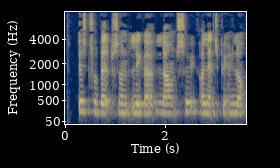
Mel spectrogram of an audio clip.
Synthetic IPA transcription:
øsd̥fɒ̽ʋæl̰b̥sɔnle̝ɡ̥ɐlɑ̈ʊ̰nsø̰ɒ̽læn̰sb̥y̰n̩lɒ

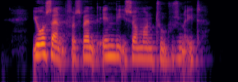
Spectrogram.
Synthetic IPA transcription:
jo̝ɐsænfɒ̽sʋæn̰d̥enəliisɒ̽mɐːnt͡sʰo̝̰ːt͡sʰṵːs̬n̩ɒ̽ʔe̝d̥

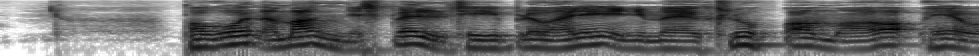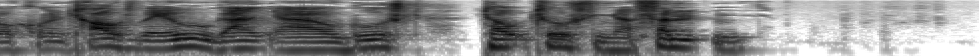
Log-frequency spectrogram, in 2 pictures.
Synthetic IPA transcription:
pʰɒ̽ɡ̥ʁɔ̽n̰æmɑ̈ŋn̩əsb̥elt͡sʰib̥le̝ʊhæneːnimeekʰlub̥̚ɒ̽m̰ɒ̽ɒ̽b̥heːʊɐkʰɔnt͡sʰʁɑ̈ɡd̥ʋeuðˠɡ̥ɑ̈ŋ̰æɑʊɡusd̥ | t͡sʰo̝̰ːt͡sʰṵːsn̩ɒ̽femd̥n̩

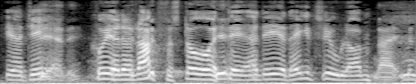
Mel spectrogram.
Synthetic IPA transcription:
æd̥e̝kʰujɑɪd̥ænɒ̽ɡ̥fɒ̽sd̥ɔ̰̽ːæd̥d̥eæɐd̥e̝æɐd̥æe̝ɡ̥ət͡sʰʋiʊl̩ɒ̽m

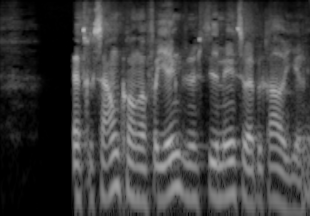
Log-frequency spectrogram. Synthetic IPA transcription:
d̥ænsɡ̥əsɑ̈ʊnkʰɒ̽ŋɐfɒjeld̥ynæsd̥iːð̩ˠmeːnəsæʋæːɐb̥e̝ɡ̥ʁɑ̈ʊð̩ˠjel

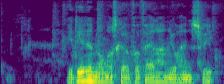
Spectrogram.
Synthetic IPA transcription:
id̥ed̥ənɔ̽m̰ɐsɡ̥ʁɛʊ̰fɒ̽fæd̥ɐːnjo̝ɦænəsʋe̝̰ː

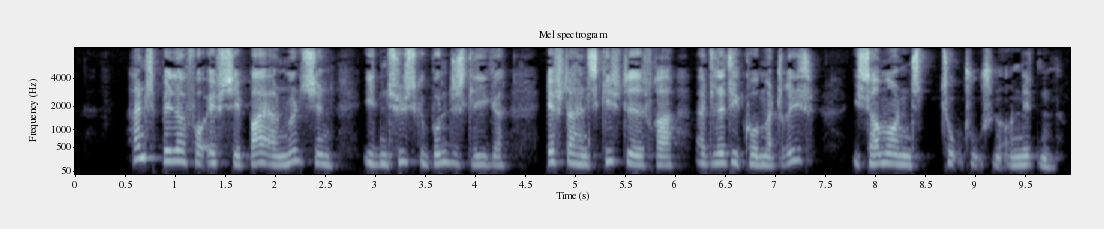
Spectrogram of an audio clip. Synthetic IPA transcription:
hænsːb̥e̝lɐfɒ̽ʔefse̝̰ːb̥ɑ̈ɪ̰ɐnmøn̰ɕən | id̥ent͡sʰysɡ̥əb̥ɔ̽nd̥əsd̥liːɡ̥æ | efd̥ɐɦænsɡ̥ifd̥əð̞̩ˠfʁɑ̈æt͡sʰlet͡sʰikʰo̝mæd̥ʁid̥ˠ | isɒ̽mɐːnt͡sʰo̝̰ːt͡sʰṵːsn̩ɒ̽ne̝d̥n̩

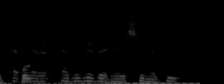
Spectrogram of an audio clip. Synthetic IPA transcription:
æɐd̥e̝d̥ed̥æɦeɐsynæɐɡ̥ḭː

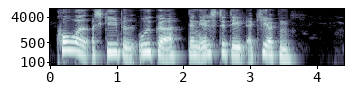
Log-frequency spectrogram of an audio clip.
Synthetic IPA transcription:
kʰo̝̰ːɐð̞̩ˠɒ̽sɡ̥ḭːb̥ð̞̩ˠuð̞ˠɡ̥ɶɐ̰d̥enelsd̥əd̥e̝̰ːlækʰiɐɡ̥n̩

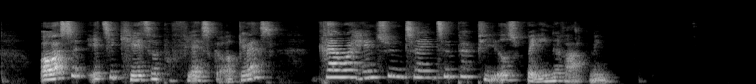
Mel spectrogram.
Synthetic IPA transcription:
ʔɒ̽səʔe̝t͡sʰikʰed̥ɐpʰɒ̽flæsɡ̥ɐʔɒ̽ɡ̥læs | kʰʁɛːʊɐɦensy̰ːnt͡sʰe̝ent͡sʰe̝lpʰæpʰḭːɐð̞̩ˠsb̥ɛːnəʁɑ̈d̥ne̝ŋ

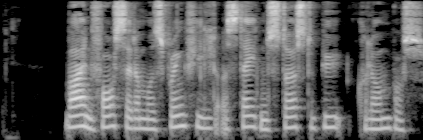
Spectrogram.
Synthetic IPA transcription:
ʋɑ̈ɪ̰n̩fɒːd̥seɾɐmo̝ð̞ˠsb̥ʁeŋfild̥ɒ̽sd̥ɛ̰ːd̥n̩sːd̥ɶɐsd̥əb̥y̰ːkʰo̝lo̽mb̥us

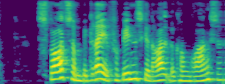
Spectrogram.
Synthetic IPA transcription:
sb̥ɒːd̥sɒ̽mb̥e̝ɡ̥ʁɛ̰ːb̥fɒ̽b̥e̝n̰əsɡ̥e̝nəʁɑ̈l̰d̥mekʰɒ̽ŋkʰuʁɑ̈ŋsə

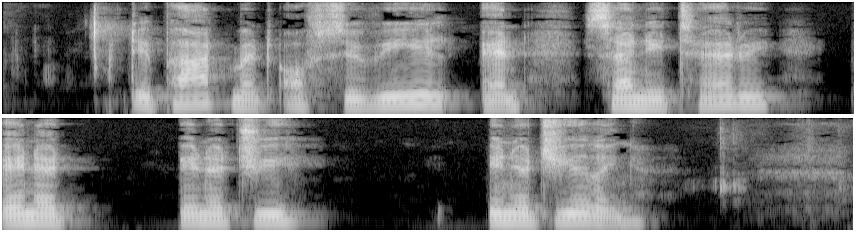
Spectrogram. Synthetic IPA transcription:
d̥ipʰɑ̈ːd̥mənd̥ɒfsiʋiːlʔæn | sænit͡sʰæɹi | ni | enɐɡiʁeŋ

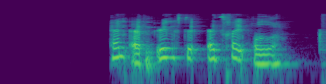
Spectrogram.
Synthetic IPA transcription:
hænʔæɐd̥enʔøŋ̰sd̥əæt͡sʰʁɛ̰ːb̥ʁœð̞ˠʁɐ

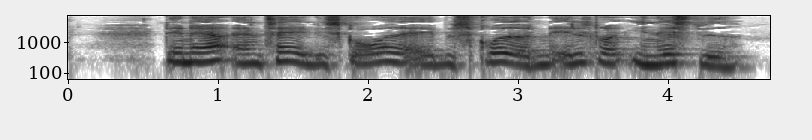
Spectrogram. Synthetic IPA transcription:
d̥enæɐʔænt͡sʰɛ̰ːlisɡ̥ɒːɐðˠɛ̰b̥l̩sɡ̥ʁœð̞̰ˠɐd̥eneld̥ʁɐʔinesd̥ʋeð̰ˠ

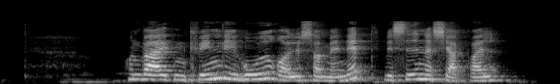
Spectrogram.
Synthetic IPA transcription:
hunʋɑ̈id̥enkʰʋe̝nəliəɦo̝ːð̞̩ˠʁɒ̽ləsɒ̽mːæned̥ʋe̝siːð̞ˠn̩æɕɑɡ̥̚b̥ʁal

